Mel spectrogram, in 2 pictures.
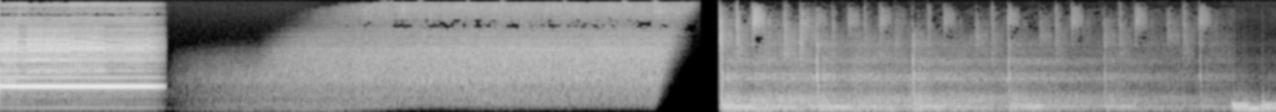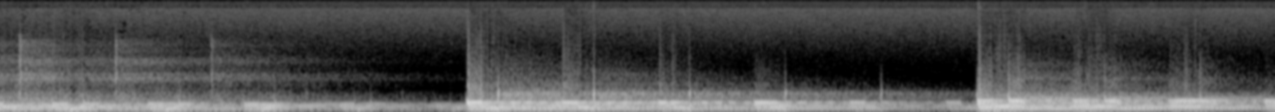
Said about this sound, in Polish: Generuję poprzez wibracje pewnego rodzaju kolaże dźwiękowe.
